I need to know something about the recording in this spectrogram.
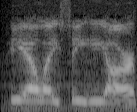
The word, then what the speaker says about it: placer: is called plaster mining it's spelled p-l-a-c-e-r but it's pronounced p-l-a-s-s-e-r placer that means that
